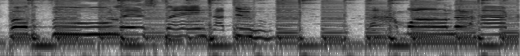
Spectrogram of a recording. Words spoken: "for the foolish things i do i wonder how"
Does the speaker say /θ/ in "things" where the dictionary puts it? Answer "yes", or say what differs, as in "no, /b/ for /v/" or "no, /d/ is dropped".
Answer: yes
